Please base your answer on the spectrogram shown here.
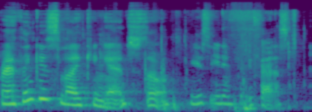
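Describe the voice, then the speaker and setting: A woman's voice: a little high, huge pitch swings, moderate pace, dark tone, slight background noise. Chatty German-accented woman with a light voice. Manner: chatty and giggly, coos at her dog. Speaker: livestreamer. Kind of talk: casual livestream chat with viewers. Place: home kitchen.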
